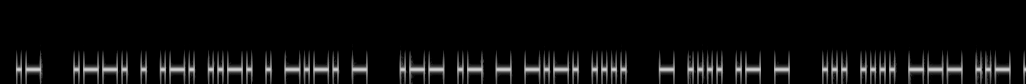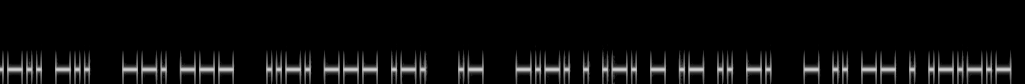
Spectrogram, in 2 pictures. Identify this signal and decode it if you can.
Morse code, heard as a keyed tone, about 25 wpm, 700 Hz. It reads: A PERFECT WATCH THAT SHOULD GO FOR A CERTAIN TIME.
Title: Sentences from Top 1000 Words 25wpm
